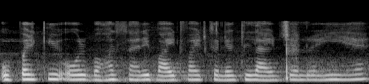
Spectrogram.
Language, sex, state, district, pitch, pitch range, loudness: Hindi, female, Uttar Pradesh, Budaun, 215 Hz, 210-225 Hz, -17 LUFS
